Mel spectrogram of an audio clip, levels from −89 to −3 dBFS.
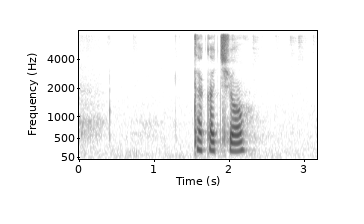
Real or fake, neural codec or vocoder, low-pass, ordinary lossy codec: real; none; 7.2 kHz; none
